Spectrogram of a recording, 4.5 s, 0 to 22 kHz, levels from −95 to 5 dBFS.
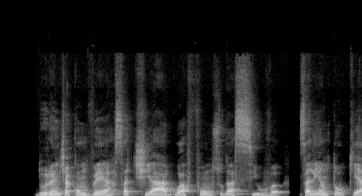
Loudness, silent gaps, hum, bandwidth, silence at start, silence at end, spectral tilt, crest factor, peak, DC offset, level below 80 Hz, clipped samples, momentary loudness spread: -21 LUFS; 3.64-3.68 s; none; 16 kHz; 0.45 s; 0 s; -5 dB/octave; 18 dB; -4 dBFS; under 0.1%; -68 dBFS; under 0.1%; 8 LU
